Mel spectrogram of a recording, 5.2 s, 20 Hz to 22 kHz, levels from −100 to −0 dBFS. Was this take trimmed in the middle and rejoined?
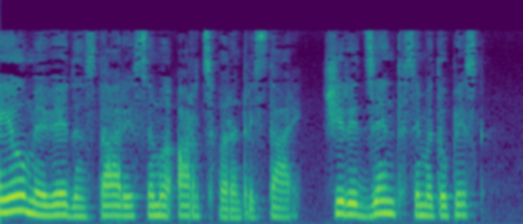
yes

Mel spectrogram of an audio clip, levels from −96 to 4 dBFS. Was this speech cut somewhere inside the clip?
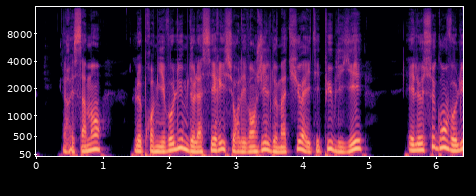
no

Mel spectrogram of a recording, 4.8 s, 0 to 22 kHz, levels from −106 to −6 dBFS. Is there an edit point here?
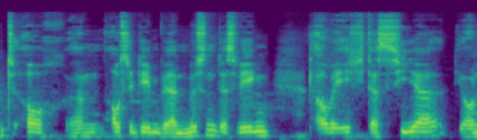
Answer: yes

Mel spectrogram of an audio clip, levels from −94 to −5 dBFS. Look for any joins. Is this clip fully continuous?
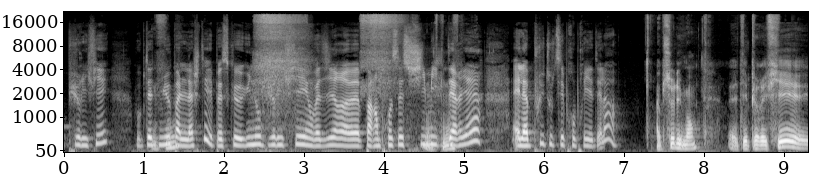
yes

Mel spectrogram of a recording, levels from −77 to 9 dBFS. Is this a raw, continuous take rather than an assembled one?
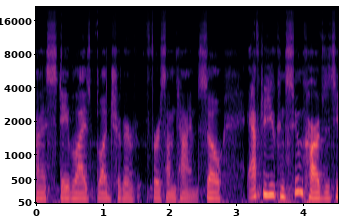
yes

